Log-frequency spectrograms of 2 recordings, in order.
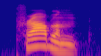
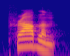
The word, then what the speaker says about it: problem: 当然，美式发音这个字母 o 发啊是 pro problem problem 这么一个声音。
